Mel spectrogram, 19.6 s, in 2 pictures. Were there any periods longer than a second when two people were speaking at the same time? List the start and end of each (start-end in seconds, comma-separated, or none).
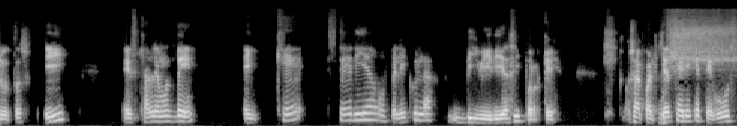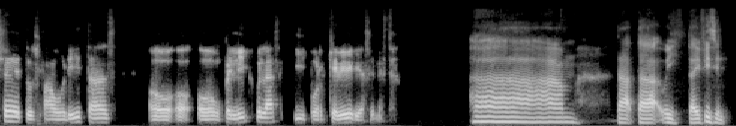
8.8-10.0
